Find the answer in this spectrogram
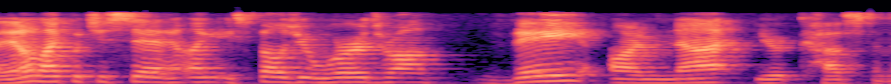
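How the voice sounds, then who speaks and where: This man talks loudly, his high voice rising and falling in an ordinary way. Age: 40s. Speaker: direct marketing copywriter. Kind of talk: casual monologue Q&A. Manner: fast.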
